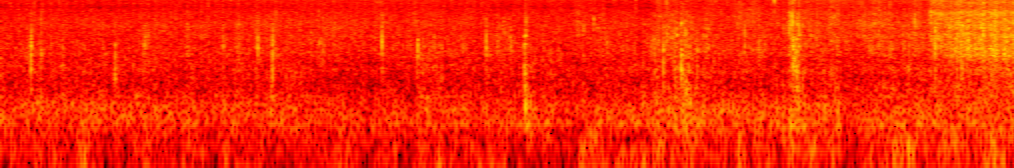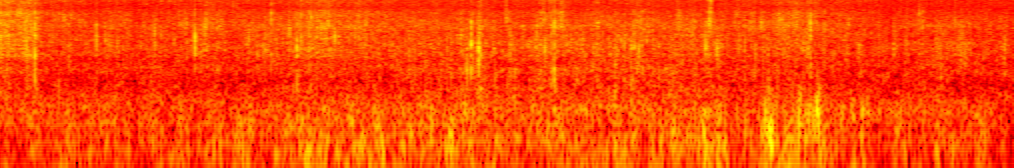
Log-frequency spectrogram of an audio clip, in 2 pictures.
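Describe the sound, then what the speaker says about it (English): Wind gusts and buffets the microphone during a cold mountain bike ride on a forest loop trail, a steady low rumble that grows stronger and louder toward the end, with no talking. "Cold and windy."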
